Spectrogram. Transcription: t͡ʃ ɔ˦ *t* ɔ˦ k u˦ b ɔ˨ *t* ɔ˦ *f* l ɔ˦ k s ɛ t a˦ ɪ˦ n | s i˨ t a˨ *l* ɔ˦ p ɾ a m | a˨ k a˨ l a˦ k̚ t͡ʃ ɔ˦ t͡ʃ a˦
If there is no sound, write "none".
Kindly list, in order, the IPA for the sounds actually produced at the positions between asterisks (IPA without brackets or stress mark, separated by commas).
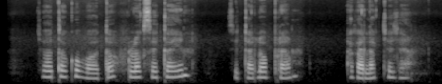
t, t, f, l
